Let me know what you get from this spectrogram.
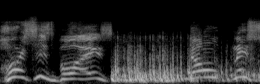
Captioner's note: horses hooves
